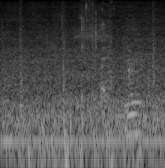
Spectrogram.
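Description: American pit bull yawning, with a soft whimper near the end, over a steady low hum.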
